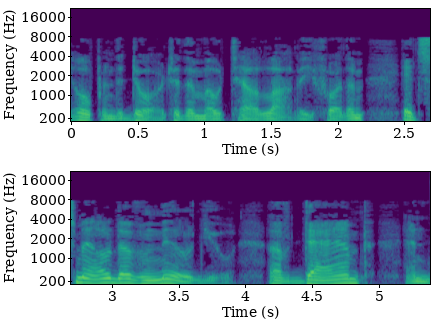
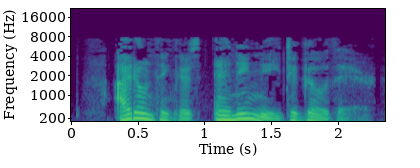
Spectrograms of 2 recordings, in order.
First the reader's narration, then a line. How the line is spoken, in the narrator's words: said the woman smoothly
